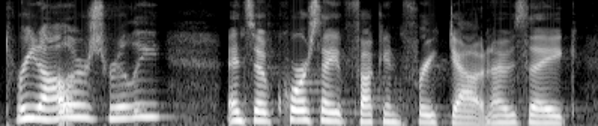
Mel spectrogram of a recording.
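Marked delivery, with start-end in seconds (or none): 0.0-1.1 high, stunned "three dollars, really?"; pitched-up disbelief, replaying the moment; incredulous disbelief. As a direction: retell the shock of the tiny charge being declined. Card declined for three dollars.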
